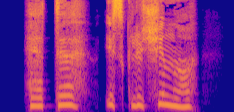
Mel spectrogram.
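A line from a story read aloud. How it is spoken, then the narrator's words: Hoarse, wheezy voice. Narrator (Russian): сипло проговорила Энея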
